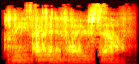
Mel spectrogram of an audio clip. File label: Robot Voice "Please Identify Yourself"; Robot Sound Effects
